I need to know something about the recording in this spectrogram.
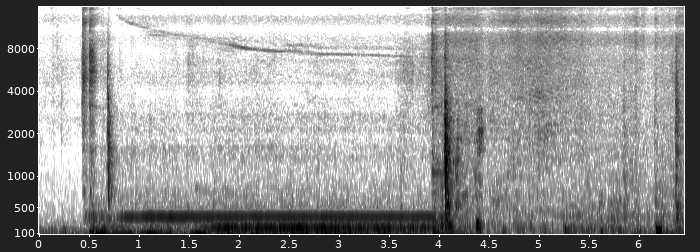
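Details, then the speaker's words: Newly installed Groco macerator pump on a boat's marine toilet holding tank, heard from inside the hold: a steady low electric hum for about three seconds, then a clean cutoff. The pump-out is running normally. "See if you can hear the sound of the pump out. Noise should be coming from in here."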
